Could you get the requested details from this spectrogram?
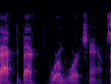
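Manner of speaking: ordinary delivery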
